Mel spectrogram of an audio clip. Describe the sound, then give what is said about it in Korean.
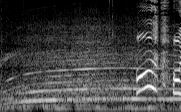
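A vacuum cleaner is run in a shop with its door wide open at closing time, with a steady, droning motor whine that slowly climbs in pitch, joined near the end by brief, higher warbling sounds. “그래도 빨리 일어나라고 눈치는 줘야 될 것 같아서 가게 문을 활짝 열어놓고 청소기를 돌리기 시작했습니다.”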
